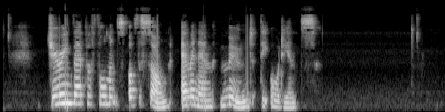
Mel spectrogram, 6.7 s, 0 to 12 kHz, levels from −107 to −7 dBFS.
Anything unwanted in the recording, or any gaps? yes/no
no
